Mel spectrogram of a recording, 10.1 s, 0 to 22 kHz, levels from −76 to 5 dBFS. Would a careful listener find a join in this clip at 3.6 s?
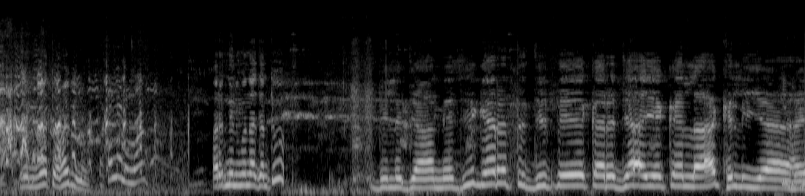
yes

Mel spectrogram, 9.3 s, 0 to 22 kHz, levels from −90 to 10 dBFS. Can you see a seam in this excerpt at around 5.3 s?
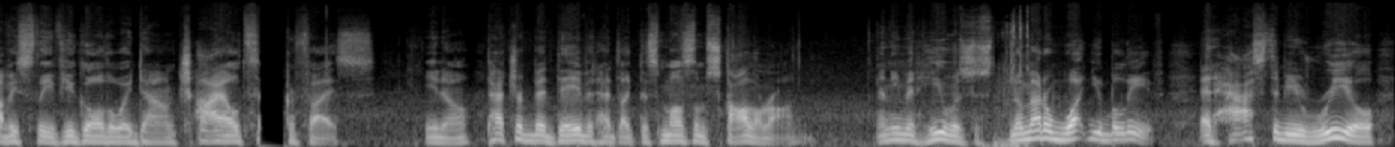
no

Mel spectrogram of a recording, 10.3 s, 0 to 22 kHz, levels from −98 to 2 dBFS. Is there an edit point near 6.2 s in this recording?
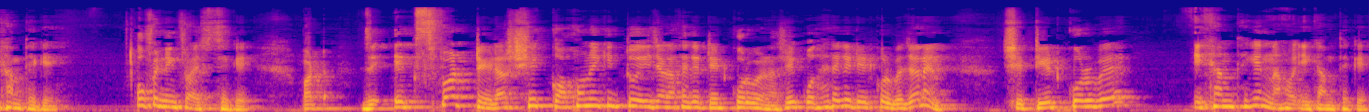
no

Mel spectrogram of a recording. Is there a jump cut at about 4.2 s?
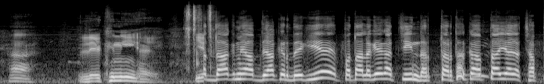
no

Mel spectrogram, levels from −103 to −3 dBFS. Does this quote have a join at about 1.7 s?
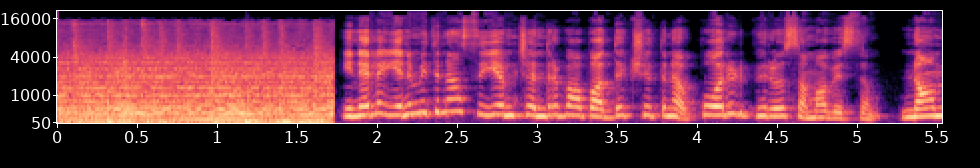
yes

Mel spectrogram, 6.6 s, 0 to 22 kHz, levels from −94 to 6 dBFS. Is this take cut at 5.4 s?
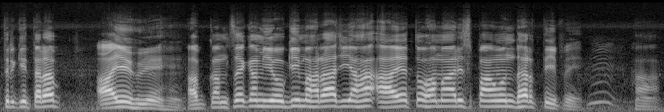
no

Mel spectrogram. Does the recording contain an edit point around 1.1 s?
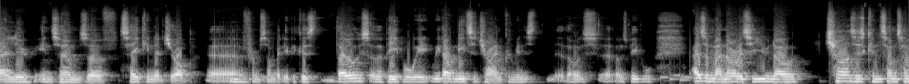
yes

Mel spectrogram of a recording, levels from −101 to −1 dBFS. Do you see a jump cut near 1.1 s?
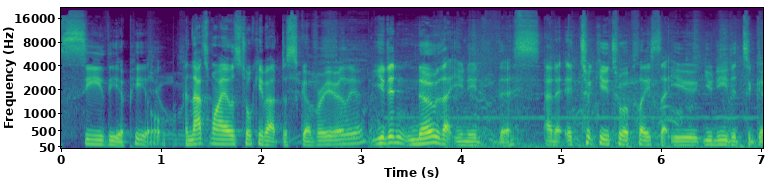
yes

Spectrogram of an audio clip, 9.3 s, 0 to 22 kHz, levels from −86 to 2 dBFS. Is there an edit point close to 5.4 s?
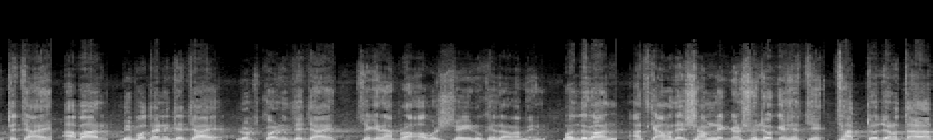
yes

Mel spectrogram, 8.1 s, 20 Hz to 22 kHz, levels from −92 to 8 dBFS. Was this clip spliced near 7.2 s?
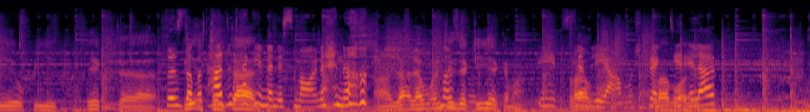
yes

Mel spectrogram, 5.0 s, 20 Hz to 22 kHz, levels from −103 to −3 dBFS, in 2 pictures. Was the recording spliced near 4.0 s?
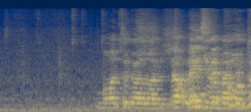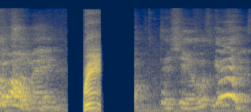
yes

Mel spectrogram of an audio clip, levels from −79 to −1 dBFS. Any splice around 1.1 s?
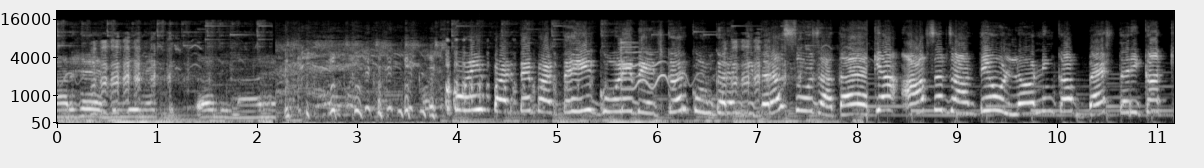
no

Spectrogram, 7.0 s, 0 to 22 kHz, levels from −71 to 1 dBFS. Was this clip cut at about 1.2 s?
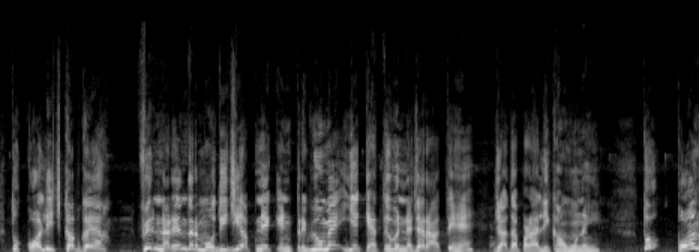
yes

